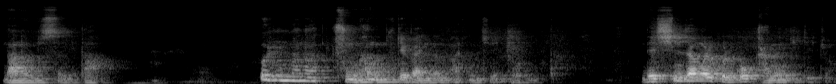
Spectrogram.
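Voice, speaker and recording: A man's voice: lowish voice, very animated, normal speed, gravelly, dark tone. A male pastor with a Gyeongsang accent, preaching a Sunday sermon in a conversational way and quizzing the congregation with questions. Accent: Gyeongsang Korean. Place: church sanctuary. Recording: very echoey church hall.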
